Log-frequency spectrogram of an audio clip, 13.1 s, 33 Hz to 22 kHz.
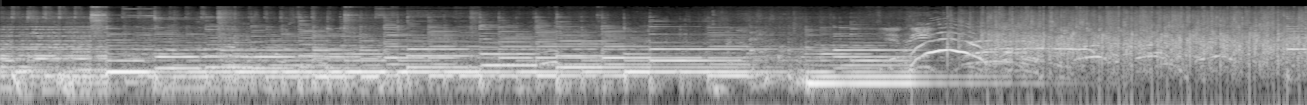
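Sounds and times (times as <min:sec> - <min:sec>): acoustic guitar melody: 0:00.0 - 0:10.3.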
